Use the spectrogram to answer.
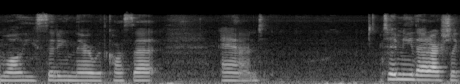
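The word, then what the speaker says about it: Cosette: and uh colette try to get together or cossette why did i say her name wrong but um she was helping marius get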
